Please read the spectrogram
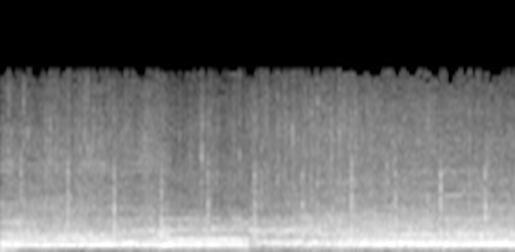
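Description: Studio audience laughing and applauding at a joke, a steady wash of clapping mixed with scattered voices.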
